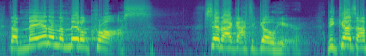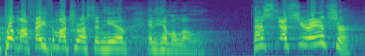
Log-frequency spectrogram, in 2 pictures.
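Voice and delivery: high, loud fervent sermon delivery; full-force preaching. Real, not acted. Preacher urging the congregation toward assurance, loud and fervent. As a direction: drive it home to the congregation.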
